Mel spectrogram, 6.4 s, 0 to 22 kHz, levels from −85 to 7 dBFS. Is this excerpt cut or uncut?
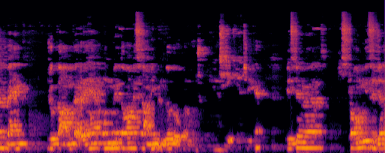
uncut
